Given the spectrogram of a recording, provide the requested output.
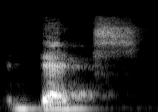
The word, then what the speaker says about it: debts: in boy that sound is silent so we pronounce it dex so write off bad debts the next word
